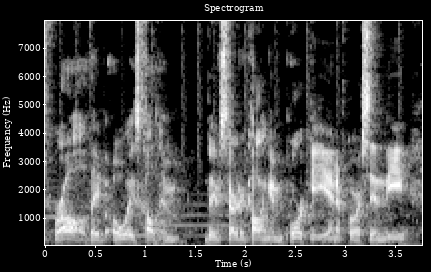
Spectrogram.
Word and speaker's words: Porky: Even though his canon name in Japan is Porky, the R isn't pronounced in Japanese. It is like Porky. That's how it's read out.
